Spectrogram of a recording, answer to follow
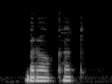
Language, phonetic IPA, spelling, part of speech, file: Polish, [ˈbrɔkat], brokat, noun, LL-Q809 (pol)-brokat.wav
